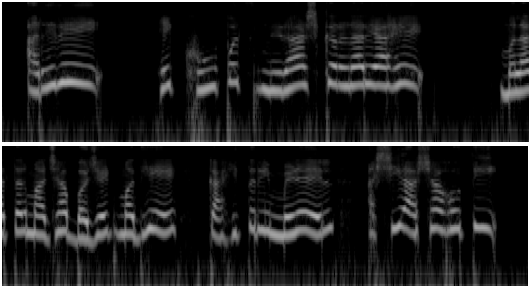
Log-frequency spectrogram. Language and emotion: Marathi, disgusted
